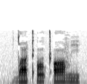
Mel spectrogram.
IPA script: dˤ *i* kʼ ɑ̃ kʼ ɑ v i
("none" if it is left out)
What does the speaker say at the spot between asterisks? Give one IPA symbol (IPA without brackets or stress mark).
i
